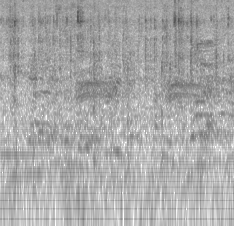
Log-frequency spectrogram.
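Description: Ground crew voices talking over a steady low outdoor rumble.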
